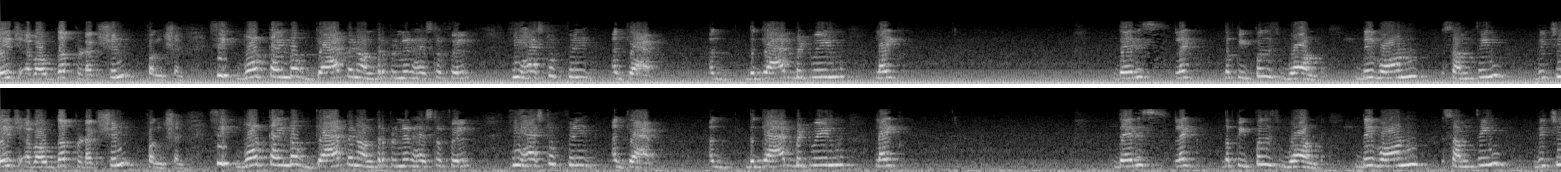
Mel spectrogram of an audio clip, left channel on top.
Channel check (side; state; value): left; noise; hum, 2 dB below the sound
